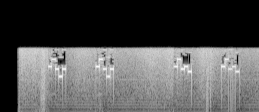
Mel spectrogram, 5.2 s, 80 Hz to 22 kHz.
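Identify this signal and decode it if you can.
Five-tone selective call (ZVEI), heard as quick runs of five tones, tones of about 70 ms. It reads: 88747 88747 88786 88786
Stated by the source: ZVEI five-tone selective call 88915, received by SDR.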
